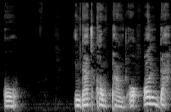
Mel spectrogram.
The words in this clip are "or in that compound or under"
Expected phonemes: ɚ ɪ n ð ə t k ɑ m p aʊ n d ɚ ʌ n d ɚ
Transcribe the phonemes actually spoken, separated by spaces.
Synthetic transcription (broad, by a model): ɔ ɪ n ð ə t k ɑ m p aʊ n d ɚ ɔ n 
